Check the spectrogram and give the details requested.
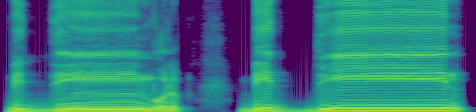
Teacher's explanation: Bid-din jag'izni pastga tushirasiz. I deb ana shunda dimog'dan chiqmaydi.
